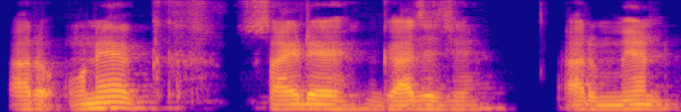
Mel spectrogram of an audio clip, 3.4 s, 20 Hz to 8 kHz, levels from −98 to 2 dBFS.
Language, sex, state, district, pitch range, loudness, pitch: Bengali, male, West Bengal, Malda, 110-125 Hz, -19 LUFS, 115 Hz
